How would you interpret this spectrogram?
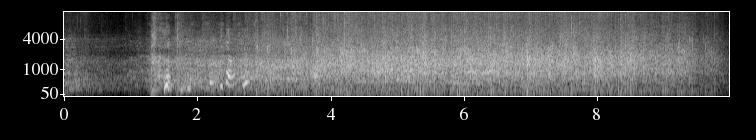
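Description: A live audience breaks into sustained applause after a sudden start, dense clapping continuing steadily to the end, with some laughter and whoops mixed in near the beginning.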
